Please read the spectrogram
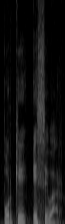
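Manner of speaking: usual speaking voice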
